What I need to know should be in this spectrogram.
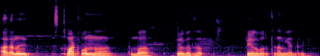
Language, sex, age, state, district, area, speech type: Kannada, male, 45-60, Karnataka, Dakshina Kannada, rural, spontaneous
